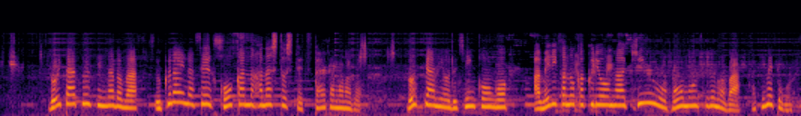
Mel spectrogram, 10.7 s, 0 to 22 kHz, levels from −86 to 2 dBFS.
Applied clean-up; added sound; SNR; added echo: neural separator model SepFormer DNS4.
